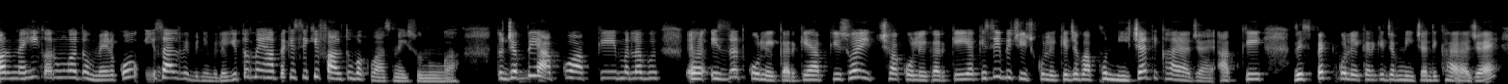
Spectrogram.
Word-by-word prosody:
और 280 0 +7
नहीं 280 +5 +1
करूँगा 320 0 -1
तो 290 - -1
मेरे 205 +1 -1
को 305 +3 +1 0.2
सैलरी 300 -5 +2
भी 190 -4 -13
नहीं 175 -1 -11
मिलेगी, 175 +7 -5
तो 250 - -6
मैं 345 - +1
यहाँ 315 -1 +3
पे - - +1
किसी 330 -1 -4
की 370 - +3
फालतू 280 0 +4
बकवास 175 -11 -4
नहीं 160 -2 -4
सुनूँगा। 145 0 -5 0.4
तो 285 - +1
जब 300 +2 +4
भी 410 - +2
आपको 285 +3 -3
आपकी 290 +1 0
मतलब 285 0 -2 0.4
अ, 265 0 +7
इज़्ज़त 270 +6 0
को 265 -2 +2
लेकर 195 -6 0
के, 215 - +1
आपकी 215 +3 0
स्वइच्छा 280 -5 +3
को 225 - +1
लेकर 200 +1 0
के - - +2
या 245 - +3
किसी 320 +6 +3
भी 320 0 -1
चीज़ 255 -3 +2
को 245 - -3
लेके 210 +2 -1
जब 235 - -2
आपको 265 +5 -1
नीचा 205 +8 +5
दिखाया 230 -8 0
जाए, 160 -4 -6
आपकी 245 +8 +1 0.4
रिस्पेक्ट 250 +5 +2
को 265 - +4
लेकर 220 0 -4
के 230 +2 -5
जब 210 - -7
नीचा 200 -1 -1
दिखाया 195 0 0
जाए, - - +5
250 Hz, 225 wpm, -23 LUFS, 205-290 Hz, 0.4 s, और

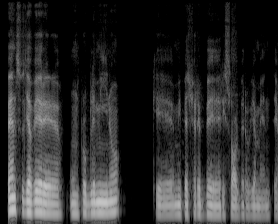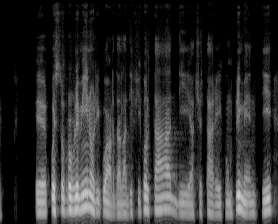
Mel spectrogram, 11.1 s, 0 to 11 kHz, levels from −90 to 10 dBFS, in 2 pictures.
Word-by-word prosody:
Penso 135 -2 +3
di 120 - +3
avere 105 -4 +4
un 105 0 -5
problemino, 110 +3 +2 0.6
che 95 -1 -6
mi 100 0 -4
piacerebbe 100 -1 -5
risolvere 90 0 -8
ovviamente. 90 0 -11 0.6
Ehm, 115 0 0
questo 140 -1 +2
problemino 145 +4 +5
riguarda 115 -4 -3
la 105 +1 -6
difficoltà 135 +6 -2
di 105 -5 -6
accettare 100 0 -9
i 100 -1 -6
complimenti 110 +1 0
110 Hz, 110 wpm, -23 LUFS, 100-125 Hz, 0.6 s, problemino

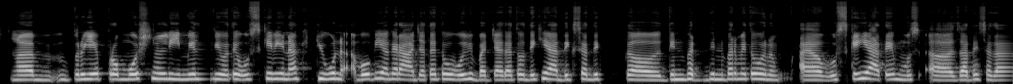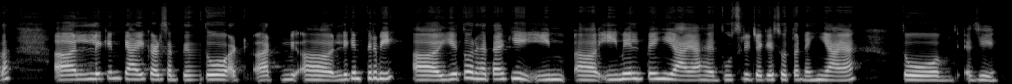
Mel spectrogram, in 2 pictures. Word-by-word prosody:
प्र 215 +1 -1
ये 245 0 +5
promotional 245 +2 +1
email 240 0 +1
भी 245 - 0
होते 235 +1 +2
हैं, 230 - +2
उसके 250 +3 -1
लिए 255 0 +2
ना 245 +1 +2
क 255 - -9 0.2
टियून 260 -1 +2 0.2
वो 230 - +4
भी 275 +3 -2
अगर 250 -2 +1
आ 220 -2 +1
जाता 215 +2 -3
है, 235 - +1
तो 240 -1 +2
वो 225 +1 +3
भी 255 - +2
बच 205 -1 0
जाता 215 0 +1
है। - - -1
तो 230 - 0
देखिए, 225 +5 0
अधिक 220 -2 -1
से 255 - -1
अधिक 235 0 -2 0.6
दिन 230 0 +1
भर 245 -3 +1 0.2
दिन 230 -1 -1
भर 245 +1 0
में 245 0 -1
तो 255 0 +4
उन 235 -2 +1
उ 210 - -7 0.2
अ, 205 0 +2 0.2
उसके 235 +3 -2
ही 275 +2 +3
आते 225 - -2
हैं 235 - -1
मोस्ट 220 -1 -5
अ, 195 -1 +1
ज़्यादा 210 +3 0
से 220 -1 -5
ज़्यादा। 200 +6 -3 0.5
अ, 220 +1 +4
लेकिन 250 +4 -1
क्या 245 -4 +1
ही 230 +1 +2
कर 225 - +3
सकते 210 0 -4
हैं, 210 0 -8
तो 225 0 +4
अट 210 0 -2
अट 210 +2 -3 0.2
अ, 210 -2 +2
लेकिन 235 +5 +1
फिर 280 - +2
भी 265 +1 +4 0.2
अ, 210 -1 +4
ये 240 +4 +2
तो 295 - +5
रहता 250 -2 +1
है 245 - +3
कि 270 -2 +4 0.2
ईम 225 0 0
अ, 205 -1 +2
ईमेल 250 +4 +2
पे 260 - +3
ही 245 - +3
आया 200 0 +1
है, 195 - 0
दूसरी 230 +3 -6
जगह 215 +1 0
से 225 - +1
तो - - -9
नहीं 210 +1 -1
आया। 200 +4 +1 0.5
तो 210 - +3 0.2
अब 185 -1 -8
अ, - - -5
जी। 195 -2 -4
230 Hz, 250 wpm, -20 LUFS, 210-245 Hz, 0.6 s, ये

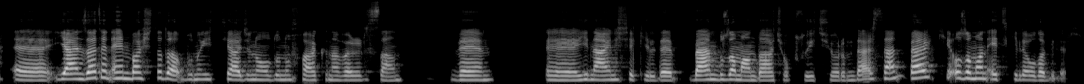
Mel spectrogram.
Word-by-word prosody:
Eee, 195 -2 +1
yani, 250 0 +6
zaten 295 +3 +4
en 285 -1 +2
başta 280 +1 -1
da 220 -4 +2
buna 230 +1 -6
ihtiyacın 230 -2 -1
olduğunun 215 0 -4
farkına 205 -1 -4
varırsan 200 -1 -5 0.5
ve, 205 0 0 0.5
eee, 195 -1 0
yine 220 -1 0
aynı 210 +1 +2
şekilde 200 +1 -3
ben 220 +1 +4
bu - - -2
zaman 205 -4 +2
daha 190 0 +1
çok 195 0 -16
su 190 - -11
içiyorum 190 0 -9
dersen 270 - -1
belki 300 +1 +3
o 290 - +4
zaman 275 -1 +3
etkili 225 -3 -4
olabilir. 195 -2 -5
215 Hz, 160 wpm, -24 LUFS, 200-250 Hz, 0.5 s, yani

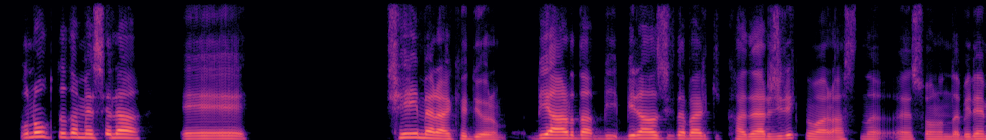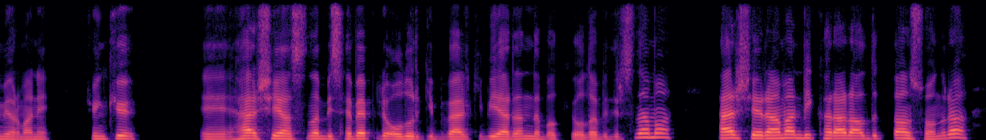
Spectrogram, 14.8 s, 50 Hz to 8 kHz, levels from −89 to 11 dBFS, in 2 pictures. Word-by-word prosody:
Bu 220 - -3
noktada 235 -2 +3
mesela, 210 -2 +3 0.3
eee 155 0 -1 1.0
şeyi 220 +1 +1
merak 165 -7 +4
ediyorum, 130 -4 -2 0.2
bir 180 +6 -3
yarda 175 -4 +5
bi 160 -1 -9
birazcık 170 -1 +2
da 170 -1 0
belki 160 -2 0
kadercilik 140 +5 -1
mi 145 - -2
var 130 -1 0
aslında, 130 +2 -7
ııı, 125 -1 -10
sonunda 130 0 -6
bilemiyorum, 130 -2 -2
hani, 125 0 -5 0.3
çünkü, 150 +1 -1 0.5
eee, 135 -2 -6
her 160 +3 +3
şey 155 +1 +2
aslında 150 0 -1
bir - - -2
sebeple 150 +1 +1
olur 140 0 +1
gibi 130 0 -13
belki 135 0 -1
bir 140 - 0
yerden 145 +1 +1
de 130 -2 -4
bakıyor 120 +2 -5
olabilirsin 125 - -5
ama 230 0 0 0.3
her 185 +2 +6
şeye 175 -1 +2
rağmen 180 +2 +4
bir 185 - -1
karar 170 -3 +3
aldıktan 160 +2 +1
sonra 165 +7 -1
155 Hz, 180 wpm, -23 LUFS, 135-175 Hz, 1.0 s, her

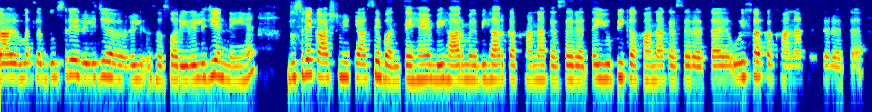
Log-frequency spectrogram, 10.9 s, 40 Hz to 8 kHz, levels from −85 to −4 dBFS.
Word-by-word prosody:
का - - +9 0.2
मतलब 205 0 -2
दूसरे 205 +4 +1
रिलिज 205 0 -1
अ, 215 - +6 0.2
रिल 190 0 -1 0.2
स 185 - -2
सॉरी 180 -2 +2
रिलिजन 205 +4 +2
नहीं 175 -1 -5
है, 225 +8 -3 0.4
दूसरे 240 +4 +3
कास्ट 205 -1 +2
में 215 -1 0
कैसे 195 +2 +2
बनते 185 -2 +1
हैं? 190 +1 +1
बिहार 185 0 +3
में 190 -1 -2
बिहार 190 0 +1
का 190 - +1
खाना 185 0 -4
कैसे 180 +1 0
रहता 180 +1 -1
है? - - +4
यूपी 195 +2 0
का 195 - +4
खाना 180 0 0
कैसे 180 +1 -2
रहता 175 0 -1
है? 180 0 +2
उड़ीसा 215 +3 +2
का 200 - 0
खाना 180 0 -2
कैसे 185 0 -11
रहता 165 -1 -7
है? - - -7
190 Hz, 205 wpm, -22 LUFS, 180-205 Hz, 0.4 s, का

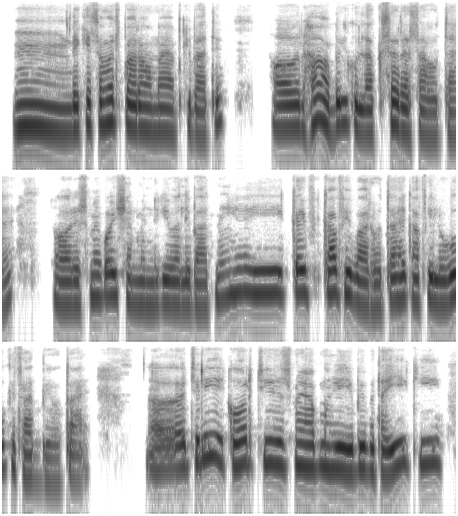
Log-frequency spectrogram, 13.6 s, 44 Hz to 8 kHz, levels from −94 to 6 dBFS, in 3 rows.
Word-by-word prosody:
हुँ। 165 -3 +2
देखिए 155 +3 +1
समझ 185 +2 +1
पा 170 - +6
रहा 160 -1 +2
हूँ 150 - -2
मैं 150 0 -2
आपकी 145 - -8
बातें 135 +6 -5 0.6
और 165 0 +2
हाँ 190 -2 +2
बिल्कुल 175 -4 +3
अक्सर 155 +3 +1
ऐसा 140 -1 -5
होता 130 0 -7
है। 145 +6 -8 0.5
और 145 0 -1
इसमें 175 +5 -5
कोई 185 +1 +2
शर्मिंदगी 145 -1 -3
वाली 140 -1 -2
बात 135 -1 -5
नहीं 180 +4 -4
हैं, 210 0 -3
ये 200 0 +2
कई 205 0 +4
फ़ 200 - -15
काफ़ी 200 -1 +4
बार 145 -4 -1
होता 135 +4 -4
है, 170 +1 +1
काफ़ी 160 0 0
लोगों 155 +4 +4
के 185 - -4
साथ 140 -3 -6
भी 125 - -8
होता 125 0 -8
है। - - -12 0.4
अ, 90 - -3
चलिए 245 +3 +2
एक 215 - -4
और 205 +2 +4
चीज़ 215 -1 0
इसमें 200 0 -1
आप 185 0 0
मुझे 180 -2 0
ये 165 -1 +8
भी 180 +2 +4
बताइए, 170 +3 +2
कि 215 +1 -5
170 Hz, 220 wpm, -22 LUFS, 145-190 Hz, 0.6 s, ये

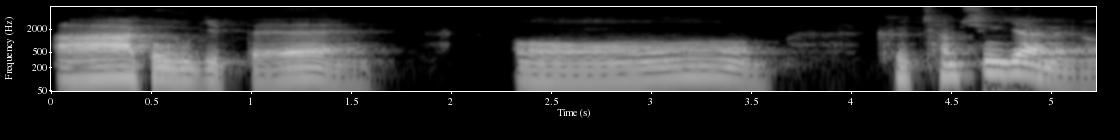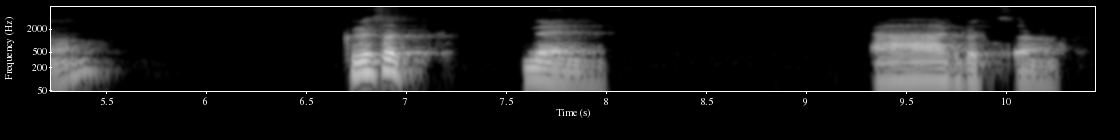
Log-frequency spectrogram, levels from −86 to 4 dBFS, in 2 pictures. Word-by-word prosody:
아 105 +2 +6
그 - - 0
우기 95 -2 -4
때. 85 -4 -1 0.7
어. 90 +2 -4 0.5
그 - - -9
참 120 0 -3
신기하네요. 140 - 0 1.2
그래서 145 +2 +6 0.5
네. 85 -7 0 1.3
아 95 +2 +2
그렇죠. 475 +2 -6
95 Hz, 120 characters per minute, -25 LUFS, 85-110 Hz, 1.3 s, 아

